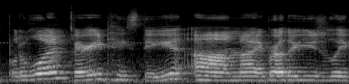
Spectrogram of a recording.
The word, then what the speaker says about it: burghul: We say it in Lebanese, burghul.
